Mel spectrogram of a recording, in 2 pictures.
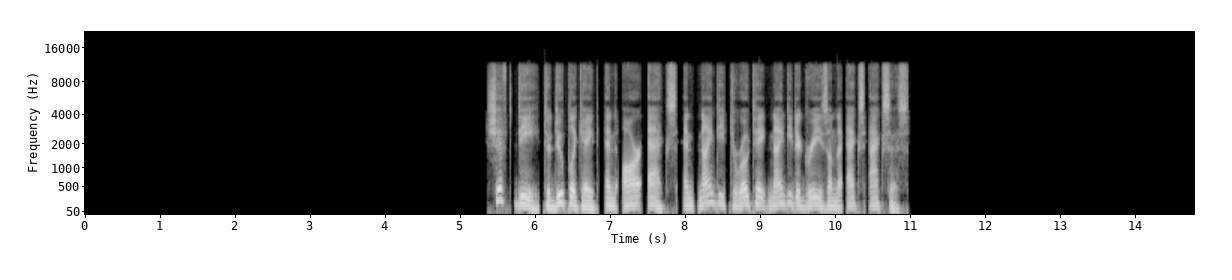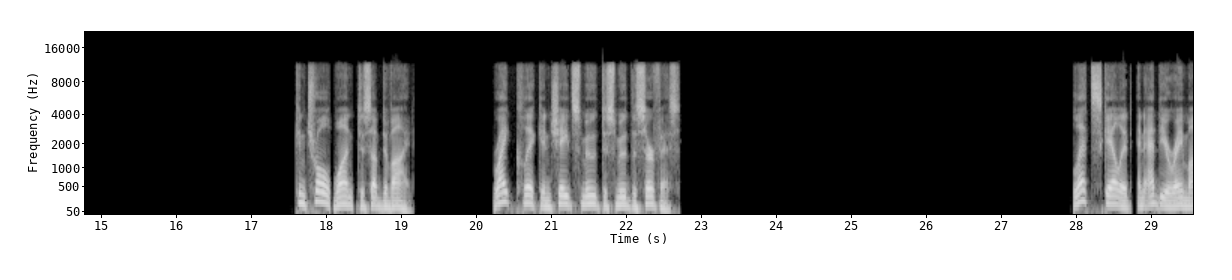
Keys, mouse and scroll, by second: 3.0 KP_7, 3.7 KP_1, 4.5 shift+z, 5.0 shift+middle click, 5.7 shift+d, 9.1 r, 11.3 middle click, 11.9 middle click, 12.1 shift+z, 14.1 click, 15.2 click, 15.6 g, 17.9 click, 19.0 ctrl+1, 19.6 click, 19.9 ctrl+1, 20.4 right click, 20.9 right click, 22.0 click, 22.3 right click, 23.7 click, 24.1 middle click, 25.1 click, 25.7 shift+click, 26.7 ctrl+j, 27.4 click, 28.7 shift+l, 29.1 s.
